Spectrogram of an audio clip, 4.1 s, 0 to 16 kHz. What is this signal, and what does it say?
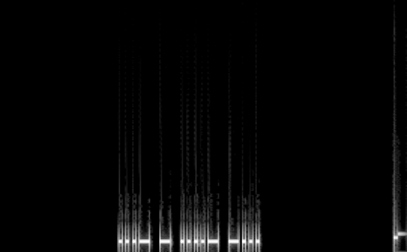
Morse code, heard as a keyed tone, about 34 wpm, 700 Hz. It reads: VT4B
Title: All Cut Numbers - 4-Digit 35wpm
